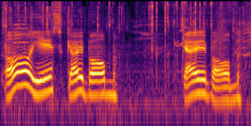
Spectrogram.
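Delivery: loud cheering for the bird; root for the bird loudly. Real, not acted.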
